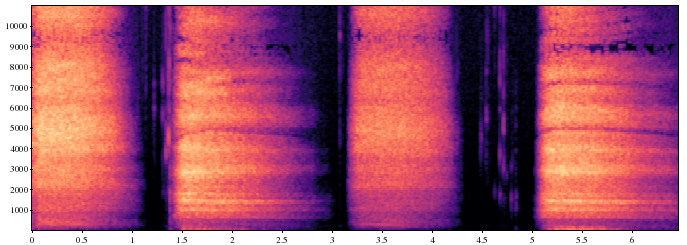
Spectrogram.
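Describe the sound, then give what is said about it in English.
Forceful activating breathwork: four loud, rushing breaths drawn in and pushed out through the mouth, each lasting about a second with short silent gaps between them and no talking. “we're going to do a nice activating breath pattern for this.”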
